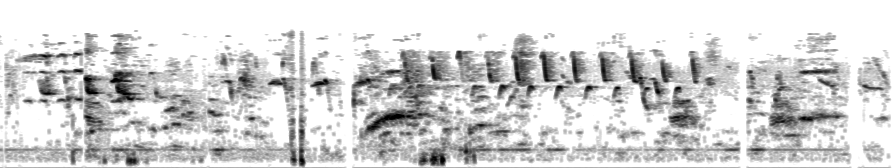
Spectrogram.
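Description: Faint chorus of small birds chirping and calling, with a quick run of repeated notes, about five a second, near the middle.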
